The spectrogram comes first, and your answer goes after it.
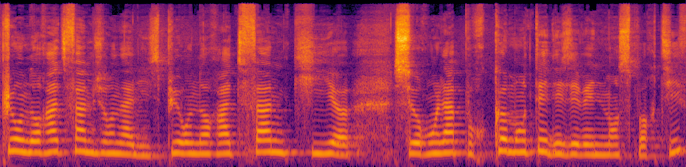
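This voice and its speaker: The woman's voice sits fairly high in pitch. She keeps a moderate pace and fairly even intonation. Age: 60s. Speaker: sports official and former cyclist. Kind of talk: interview testimony. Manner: halting, many fillers.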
